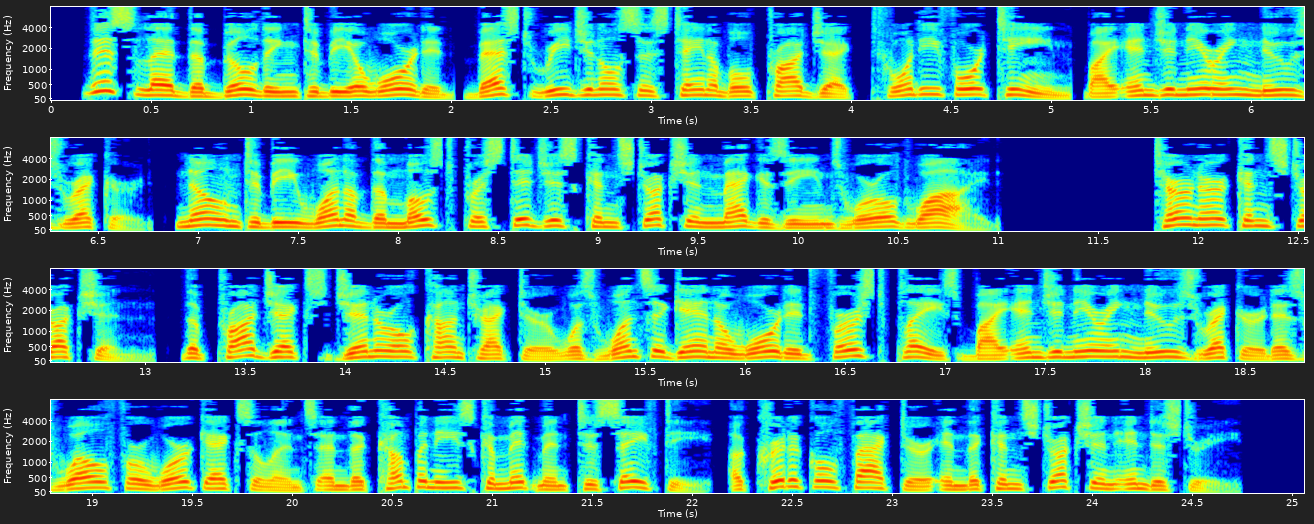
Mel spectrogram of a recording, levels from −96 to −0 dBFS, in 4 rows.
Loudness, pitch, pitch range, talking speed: -20 LUFS, 155 Hz, 130-180 Hz, 145 wpm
